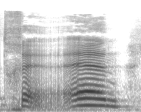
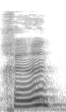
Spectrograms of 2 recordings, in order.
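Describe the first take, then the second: First: The tone dips low and rises again. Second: The tone stays low and short. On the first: The speaker calls it wrong. "you do not pronounce it" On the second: The speaker calls it right. "you pronounce it ... Quick one"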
